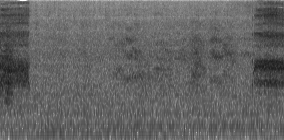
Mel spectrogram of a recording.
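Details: Two-month-old sulphur-crested cockatoo chick giving harsh, raspy, noisy calls, one burst at the start and another near the end, separated by about three seconds of quiet low room noise.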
